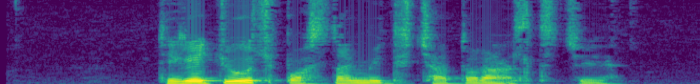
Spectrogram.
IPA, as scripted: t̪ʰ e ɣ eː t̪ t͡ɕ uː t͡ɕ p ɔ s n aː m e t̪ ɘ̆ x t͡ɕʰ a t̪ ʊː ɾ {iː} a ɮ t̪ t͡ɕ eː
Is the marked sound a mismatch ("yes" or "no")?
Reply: yes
